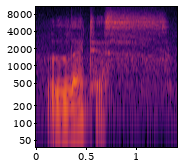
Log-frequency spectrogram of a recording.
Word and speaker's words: lettuce: you see e led to thing but we pronounce it lettuce lettuce okay well what's your question is there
